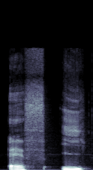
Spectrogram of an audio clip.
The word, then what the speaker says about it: fier: Alors fier, très intéressant parce que au masculin, vous l'écrivez F-I-E-R, mais on le prononce exactement de la même façon que le féminin, F-I-E, accent grave, R-E, fier.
